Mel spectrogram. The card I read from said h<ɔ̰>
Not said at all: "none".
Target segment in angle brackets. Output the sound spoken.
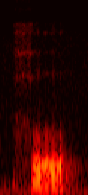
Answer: ɔ̰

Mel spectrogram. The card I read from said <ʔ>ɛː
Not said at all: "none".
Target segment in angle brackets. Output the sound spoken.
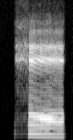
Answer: h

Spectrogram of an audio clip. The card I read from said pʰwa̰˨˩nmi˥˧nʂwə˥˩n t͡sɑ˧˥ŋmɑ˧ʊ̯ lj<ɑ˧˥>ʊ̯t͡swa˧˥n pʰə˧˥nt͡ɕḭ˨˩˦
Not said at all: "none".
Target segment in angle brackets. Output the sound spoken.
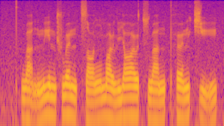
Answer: ɑ˥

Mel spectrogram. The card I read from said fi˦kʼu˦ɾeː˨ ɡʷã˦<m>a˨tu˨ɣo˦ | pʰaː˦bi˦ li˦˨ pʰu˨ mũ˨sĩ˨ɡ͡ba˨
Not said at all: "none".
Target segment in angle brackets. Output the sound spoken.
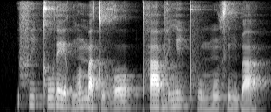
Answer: m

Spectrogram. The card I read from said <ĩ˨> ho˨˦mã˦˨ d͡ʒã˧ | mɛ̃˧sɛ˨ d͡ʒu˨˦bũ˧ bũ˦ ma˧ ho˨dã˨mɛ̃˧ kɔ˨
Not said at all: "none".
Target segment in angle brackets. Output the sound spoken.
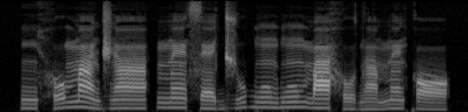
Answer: ĩ˨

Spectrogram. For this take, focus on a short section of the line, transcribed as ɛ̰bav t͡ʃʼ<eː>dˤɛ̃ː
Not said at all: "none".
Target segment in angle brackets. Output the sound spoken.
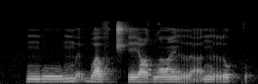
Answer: eː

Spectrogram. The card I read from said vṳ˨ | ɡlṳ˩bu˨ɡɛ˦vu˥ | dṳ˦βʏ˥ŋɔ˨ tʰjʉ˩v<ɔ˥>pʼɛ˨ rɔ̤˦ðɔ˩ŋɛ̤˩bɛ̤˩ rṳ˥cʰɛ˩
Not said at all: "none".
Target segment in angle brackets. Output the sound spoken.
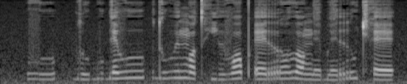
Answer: ɔ˥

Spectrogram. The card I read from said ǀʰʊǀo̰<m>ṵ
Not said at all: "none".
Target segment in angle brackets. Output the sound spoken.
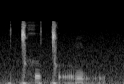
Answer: m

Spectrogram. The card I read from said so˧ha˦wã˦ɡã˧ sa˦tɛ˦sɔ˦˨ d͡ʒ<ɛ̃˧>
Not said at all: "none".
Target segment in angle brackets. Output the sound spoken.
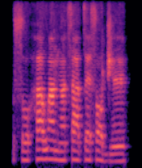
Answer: ɛ̃˧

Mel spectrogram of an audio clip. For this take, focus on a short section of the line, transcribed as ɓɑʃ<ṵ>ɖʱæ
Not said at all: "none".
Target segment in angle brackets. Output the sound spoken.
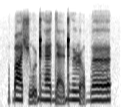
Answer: ṵ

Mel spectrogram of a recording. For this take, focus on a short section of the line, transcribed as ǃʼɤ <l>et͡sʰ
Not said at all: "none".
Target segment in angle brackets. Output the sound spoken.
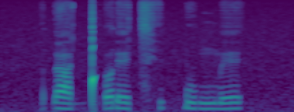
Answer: ɾ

